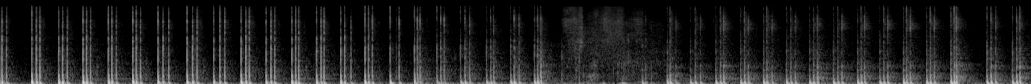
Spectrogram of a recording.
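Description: A small, hollow printed cardboard product box, held in one hand, is tapped steadily with fingertips and nails at about four taps per second. The taps are dull, low thuds with almost no ring. Around the middle the taps soften into a brief scratchy rustle, then the regular tapping resumes.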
